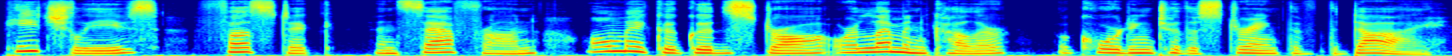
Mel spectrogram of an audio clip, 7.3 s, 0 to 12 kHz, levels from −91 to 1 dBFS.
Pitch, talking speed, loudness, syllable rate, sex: 200 Hz, 165 wpm, -18 LUFS, 4.3 syllables/s, female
